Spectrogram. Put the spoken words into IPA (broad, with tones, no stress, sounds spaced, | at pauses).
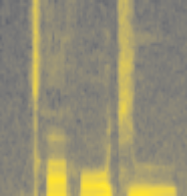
kʰ a˧ h ɔː˧˥ t͡ɕ ɯː˥˨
